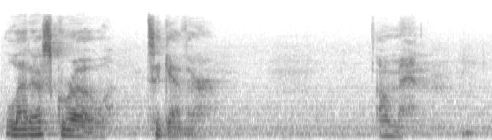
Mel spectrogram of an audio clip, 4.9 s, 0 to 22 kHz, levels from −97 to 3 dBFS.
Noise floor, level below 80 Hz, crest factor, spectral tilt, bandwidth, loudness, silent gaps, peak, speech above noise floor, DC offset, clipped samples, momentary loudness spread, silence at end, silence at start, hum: -61 dBFS; -74 dBFS; 22 dB; -3.5 dB/octave; 14.5 kHz; -36 LUFS; none; -18 dBFS; 26 dB; under 0.1%; under 0.1%; 24 LU; 0.15 s; 0.05 s; none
